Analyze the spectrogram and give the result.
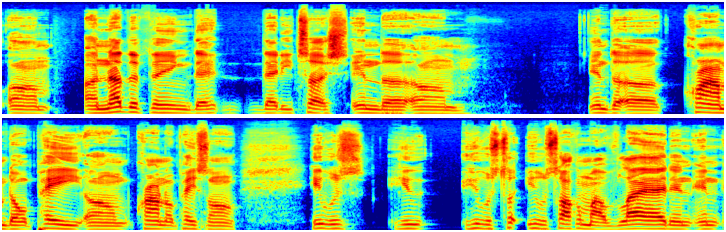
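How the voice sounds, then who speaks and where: A man's voice: mid-range voice, clear, resonant tone, dry recording. Stammering casual man, dry close sound. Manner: stammering, loose slangy rap-fan talk. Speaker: podcast host. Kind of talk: casual solo podcast monologue.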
